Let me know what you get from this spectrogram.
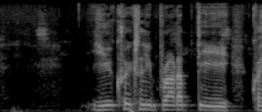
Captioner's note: speaking French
